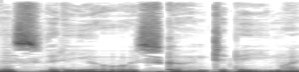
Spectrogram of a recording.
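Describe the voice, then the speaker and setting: A man's fairly slow speech over music in the background. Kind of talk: casual talk to listener.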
